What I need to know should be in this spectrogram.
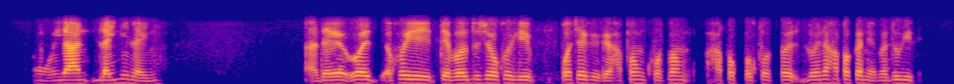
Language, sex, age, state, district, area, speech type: Manipuri, male, 18-30, Manipur, Kangpokpi, urban, conversation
